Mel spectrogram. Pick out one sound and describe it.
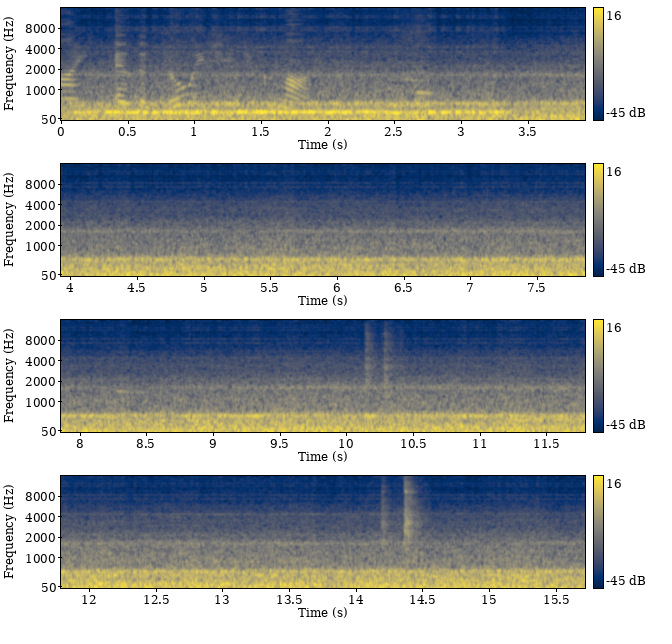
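A train rumbles steadily along the tracks through a tunnel.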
